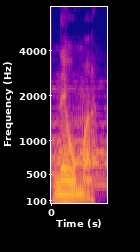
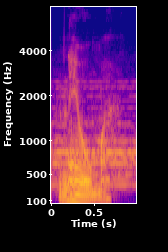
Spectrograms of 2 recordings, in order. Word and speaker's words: pneuma: Hay una palabra que me impactó mucho hace un tiempo que es neuma, neuma, neuma, neuma. Y la otra es Zoe. Neuma se escribe con P-N-E-U-M-A. Neuma. Soplo de vida. Que también significa espíritu. Y Zoe, eh, Z-O-E, que es calidad calidad de vida.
